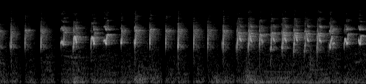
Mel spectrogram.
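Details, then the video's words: Lovebird ngekek song: a rapid chattering run of sharp, high chirps packed close together, each note bursting quickly and the string rolling on steadily for the whole stretch. "Lovebird RAJA ngekek istimewa"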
